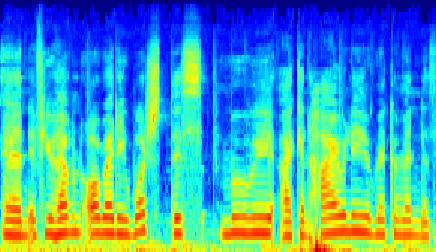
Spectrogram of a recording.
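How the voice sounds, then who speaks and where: A woman's dark, mellow tone in a German accent at a moderate pace. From Germany. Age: 20s. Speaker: gaming YouTuber. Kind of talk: voiceover narration.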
